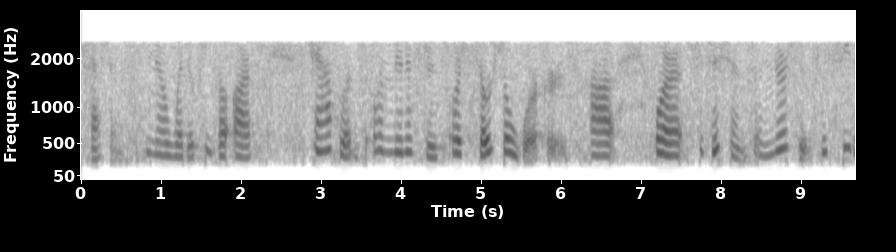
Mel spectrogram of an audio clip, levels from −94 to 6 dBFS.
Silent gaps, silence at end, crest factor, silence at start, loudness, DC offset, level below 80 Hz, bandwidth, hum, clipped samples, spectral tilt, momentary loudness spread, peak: none; 0 s; 18 dB; 0 s; -38 LUFS; under 0.1%; under -90 dBFS; 2.7 kHz; none; under 0.1%; -4.5 dB/octave; 14 LU; -18 dBFS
